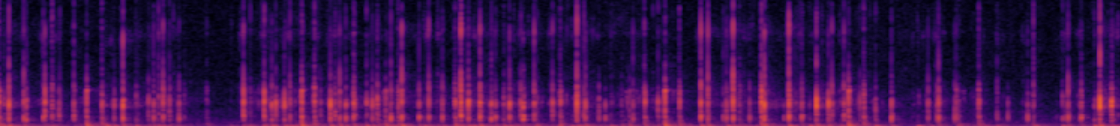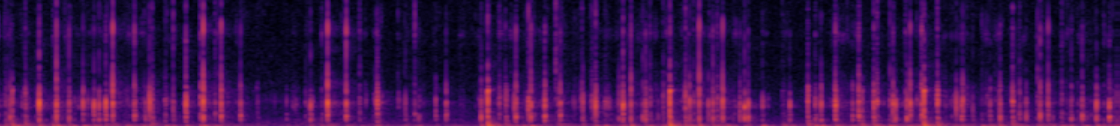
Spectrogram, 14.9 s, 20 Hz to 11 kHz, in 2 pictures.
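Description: Fast fingertip typing on a compact pink-cased mechanical keyboard with solid, thick cream XDA plastic keycaps. It produces a dense stream of short, crisp keystroke clacks with a mid-to-bright tone around 1.8 kHz and almost no ring. Brief pauses break the typing near 1.5, 6, 9 and 10.7 seconds.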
